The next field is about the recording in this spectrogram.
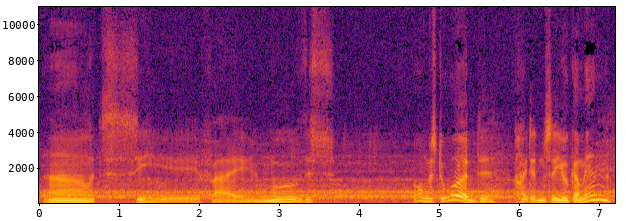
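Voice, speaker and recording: A young Scottish minister in an old radio play. He speaks slowly with an animated, swinging melody, polite, affectionate and a little absent-minded. The recording is clearly noisy. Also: on the low side, dull audio. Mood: absorbed, nervous. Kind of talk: old-time radio drama acting.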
